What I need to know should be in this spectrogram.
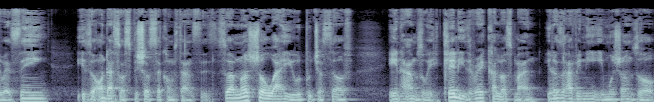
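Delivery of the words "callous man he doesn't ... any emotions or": ordinary talk, nothing marked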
